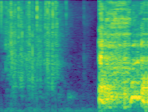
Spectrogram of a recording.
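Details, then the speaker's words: Adult recovering from pneumonia, coughing mostly while talking: one short, light cough, then speech resumes; small residual cough. "Excuse me. If it gets too bad, I'll just pause and do them. But when like this, like small coughs, that's yeah, more work to pause the video"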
